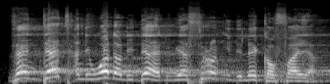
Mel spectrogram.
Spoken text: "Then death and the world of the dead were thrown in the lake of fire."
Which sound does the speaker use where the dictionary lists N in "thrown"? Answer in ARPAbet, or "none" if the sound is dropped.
N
